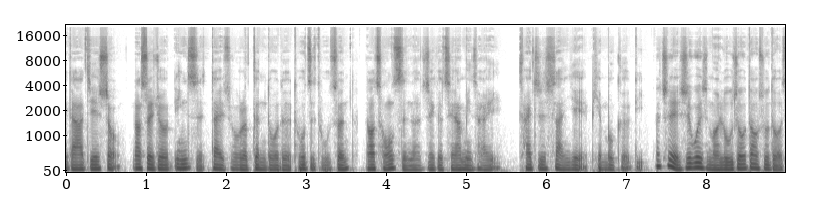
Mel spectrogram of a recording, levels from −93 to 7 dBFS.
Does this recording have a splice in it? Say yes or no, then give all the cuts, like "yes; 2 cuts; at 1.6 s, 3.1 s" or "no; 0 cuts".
yes; 2 cuts; at 3.6 s, 7.3 s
